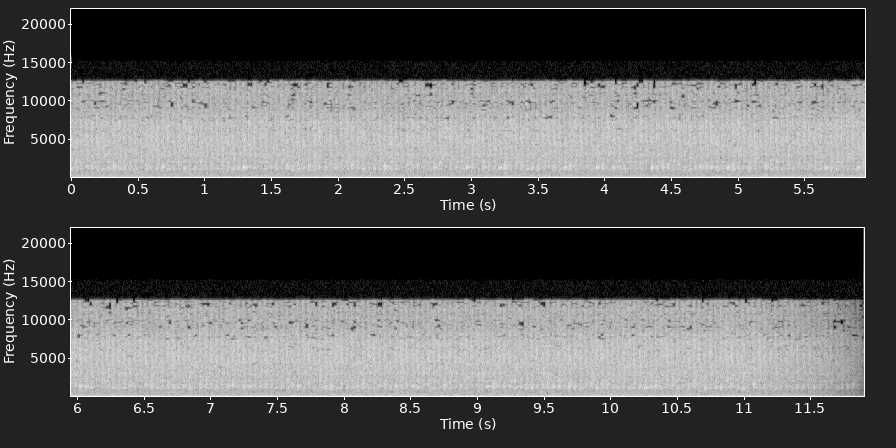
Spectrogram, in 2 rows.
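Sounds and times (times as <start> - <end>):
truck engine idling: 0.0 - 11.8.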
